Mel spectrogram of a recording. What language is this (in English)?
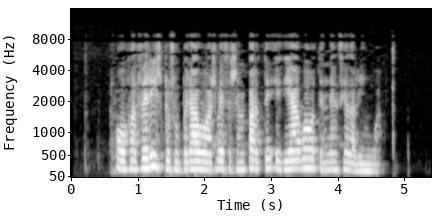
Galician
